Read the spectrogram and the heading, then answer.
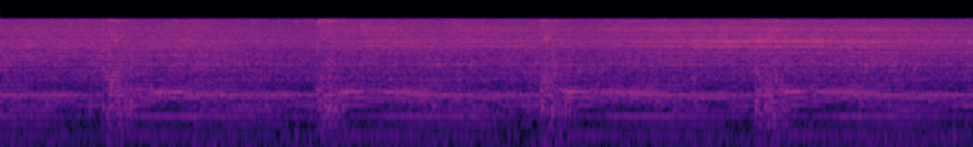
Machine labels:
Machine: pump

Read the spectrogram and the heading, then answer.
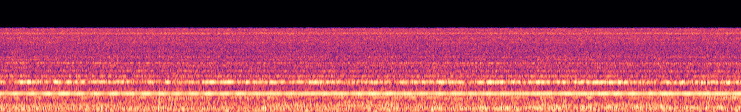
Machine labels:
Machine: slide rail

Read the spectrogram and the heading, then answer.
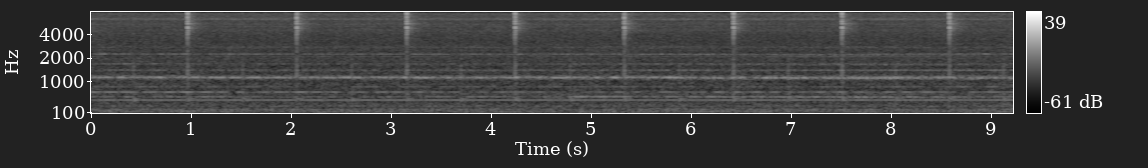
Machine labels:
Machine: valve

